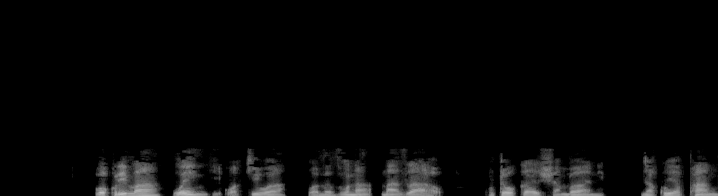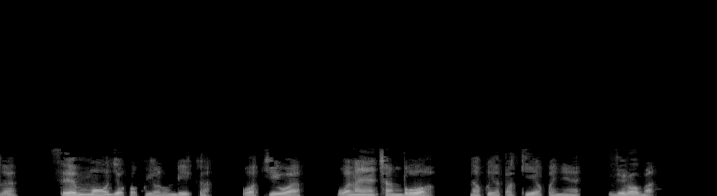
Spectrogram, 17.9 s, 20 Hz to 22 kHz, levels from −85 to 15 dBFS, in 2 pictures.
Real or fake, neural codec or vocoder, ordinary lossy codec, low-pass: fake; codec, 44.1 kHz, 2.6 kbps, SNAC; MP3, 24 kbps; 5.4 kHz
